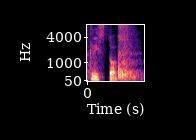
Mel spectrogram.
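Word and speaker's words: Χριστός: dos que aparece aquí christos se puede pronunciar cristos los cristianos usaron siempre la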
